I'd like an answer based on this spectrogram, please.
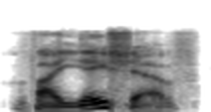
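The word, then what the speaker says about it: וַיֵּשֶׁב: a vive consecutive imperfect normally we would see ye shave like this with two series but since the accent's been shifted to the right it's vaishev then this final syllable loses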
